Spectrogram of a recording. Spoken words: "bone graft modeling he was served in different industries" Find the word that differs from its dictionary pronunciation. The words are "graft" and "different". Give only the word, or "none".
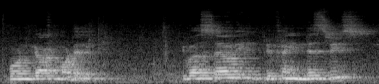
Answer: graft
